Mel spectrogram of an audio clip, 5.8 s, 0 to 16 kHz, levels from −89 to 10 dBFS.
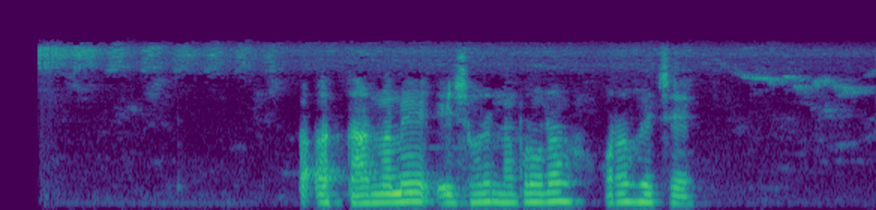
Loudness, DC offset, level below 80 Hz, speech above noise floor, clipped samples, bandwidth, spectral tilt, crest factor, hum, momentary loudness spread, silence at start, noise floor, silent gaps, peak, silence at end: -22 LUFS; under 0.1%; -60 dBFS; 25 dB; under 0.1%; 7.6 kHz; -6 dB/octave; 18 dB; none; 21 LU; 0.25 s; -45 dBFS; none; -6 dBFS; 0.15 s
